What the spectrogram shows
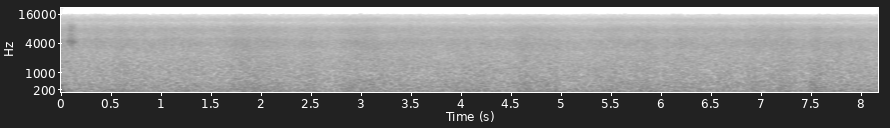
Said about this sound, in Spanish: Regresa toda tu atención al sonido del agua y deja que éste te regenere, te purifique y te sane.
